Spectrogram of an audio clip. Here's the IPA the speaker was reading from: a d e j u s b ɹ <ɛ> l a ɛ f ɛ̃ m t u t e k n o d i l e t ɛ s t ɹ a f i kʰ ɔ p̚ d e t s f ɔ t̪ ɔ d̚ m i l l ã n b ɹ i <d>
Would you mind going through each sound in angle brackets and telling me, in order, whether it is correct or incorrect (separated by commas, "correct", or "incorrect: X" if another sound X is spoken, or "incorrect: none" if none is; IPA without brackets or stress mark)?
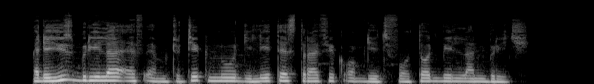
incorrect: i, incorrect: d͡ʒ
